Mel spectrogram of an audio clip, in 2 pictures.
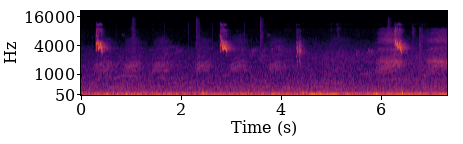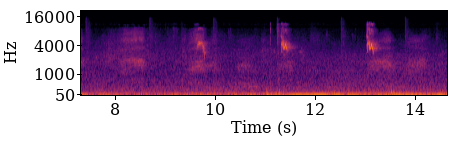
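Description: Birds calling: high, sharp chirps that sweep downward, one every second or two, with lower, rougher calls in between.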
